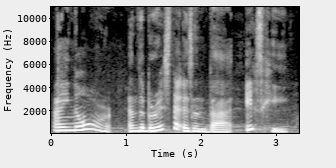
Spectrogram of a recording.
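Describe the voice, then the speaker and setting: A woman plays a young female mentor in a fan-dubbed comic. Her voice is high and mellow, breezy and persuasive, with a bossy, scheming streak under the friendliness. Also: very animated, measured pace, vocal fry, heavily acted. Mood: breezy teasing. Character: sly young woman coach posing as caring friend. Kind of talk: fan-dub comic voice acting.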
